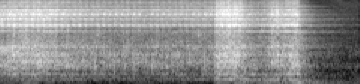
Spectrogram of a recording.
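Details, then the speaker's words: Fabric cutting machine: high, raspy whirring with a gritty rub over the motor, then two rougher bursts before it cuts off; damaged small bearings, not yet replaced. "barulho quando eu tirei aqui que fez esse barulho é os rolamentoszinho dela que tá estragado"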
